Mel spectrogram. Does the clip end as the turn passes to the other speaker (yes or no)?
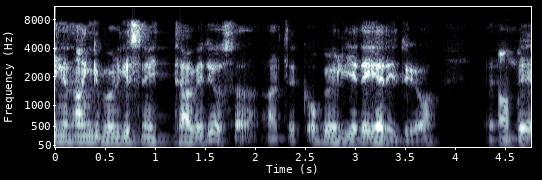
no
